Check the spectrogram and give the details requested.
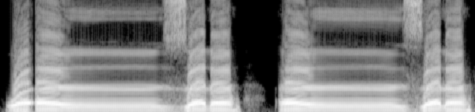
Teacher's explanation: Yaitu di sini kita mendapati ada nun yang berharokat sukun atau yang tidak dikasih harokat bertemu setelahnya huruf zai, yang mana zai termasuk salah satu huruf ikhfa. Maka cara membacanya itu kita samarkan nunnya kepada huruf zai. Bukan dibaca wa anzala, tapi juga bukan nggak bisa dimasukkan ke za wazzala, tidak bisa.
